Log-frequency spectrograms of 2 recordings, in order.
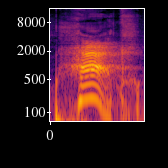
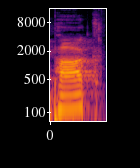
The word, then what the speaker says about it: PAC: pack is how they're having everyone pronounce it which is weird cuz I'm used to saying pock I'm gonna say pop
